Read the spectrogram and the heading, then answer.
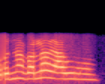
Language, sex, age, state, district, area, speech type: Odia, female, 60+, Odisha, Jharsuguda, rural, conversation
